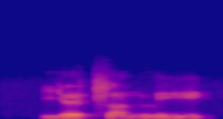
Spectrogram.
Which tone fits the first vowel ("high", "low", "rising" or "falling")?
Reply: rising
